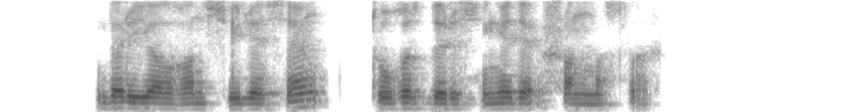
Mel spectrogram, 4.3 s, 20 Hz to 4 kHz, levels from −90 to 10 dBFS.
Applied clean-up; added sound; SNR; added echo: neural mask model Resemble Enhance denoiser.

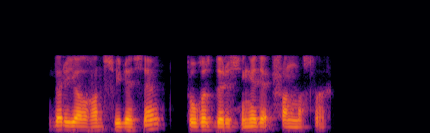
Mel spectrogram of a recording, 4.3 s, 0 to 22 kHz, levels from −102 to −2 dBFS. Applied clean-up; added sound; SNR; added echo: neural mask model DeepFilterNet 3.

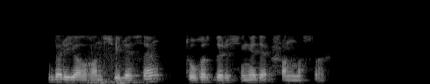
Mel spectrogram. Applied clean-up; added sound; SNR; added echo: classical method log-MMSE.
